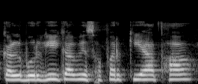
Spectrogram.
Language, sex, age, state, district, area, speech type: Urdu, male, 18-30, Telangana, Hyderabad, urban, spontaneous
